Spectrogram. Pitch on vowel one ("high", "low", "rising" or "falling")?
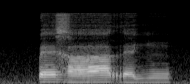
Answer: high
